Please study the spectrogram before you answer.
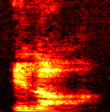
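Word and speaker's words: إلى: Then we take a lam and put a fataha and this little alif on ya. This is pronounced as ila.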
